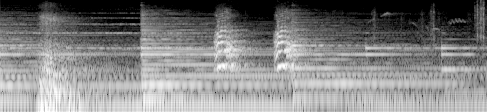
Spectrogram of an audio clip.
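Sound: dogs barking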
